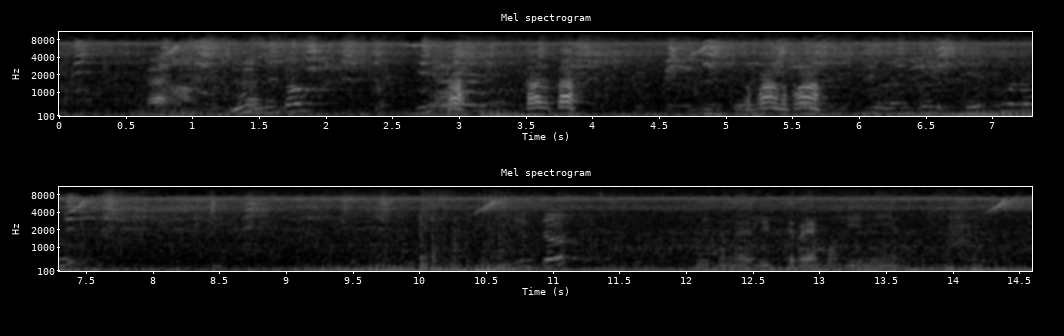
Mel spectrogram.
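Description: Young monkeys squeal and chirp close by.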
